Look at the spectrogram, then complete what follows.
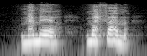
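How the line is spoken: Doctor exclaiming. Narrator (French): s'écria le docteur Fandango

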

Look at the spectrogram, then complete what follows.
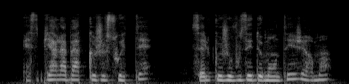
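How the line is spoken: Softly spoken. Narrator (French): Marie lui dit tout bas

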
